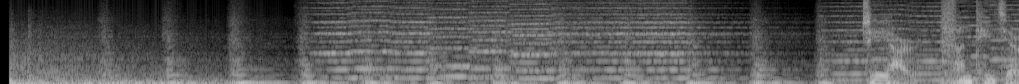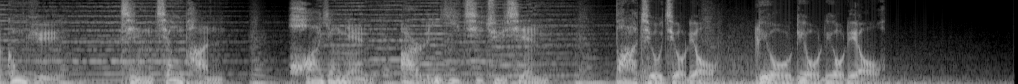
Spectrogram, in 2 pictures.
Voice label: 男 广告 品质广告; JR公寓

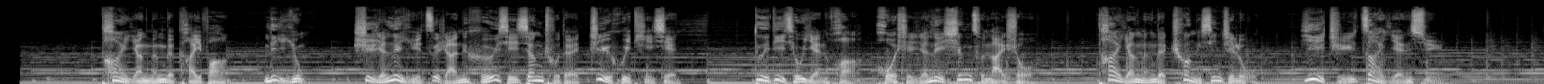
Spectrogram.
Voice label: 男, 专题, 带干音; 太阳能开发

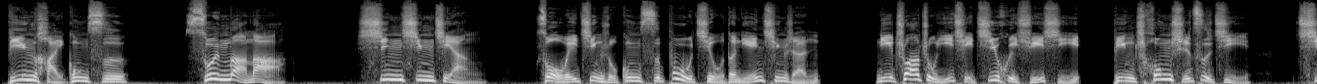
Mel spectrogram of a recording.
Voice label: 男 颁奖

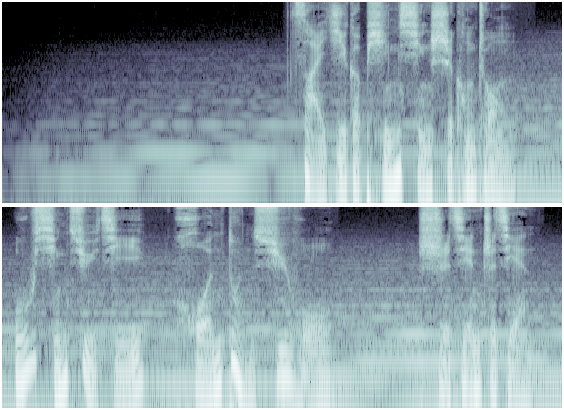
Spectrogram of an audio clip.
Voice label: 男, 专题, 宣传片; 九州天空城

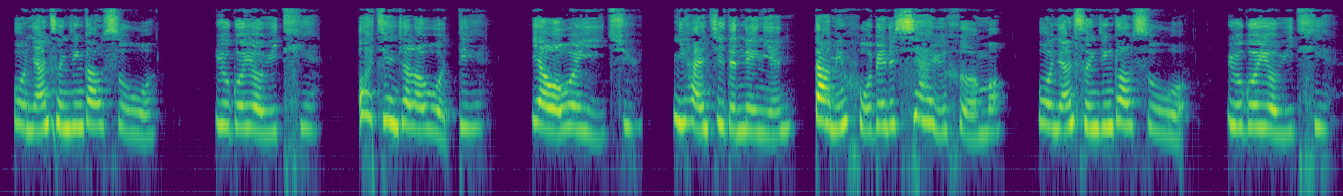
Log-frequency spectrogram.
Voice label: 女25-模仿, 女; 紫薇

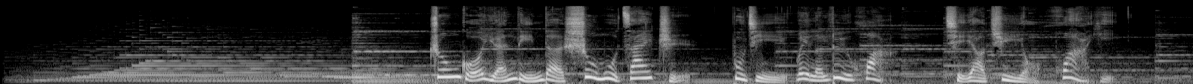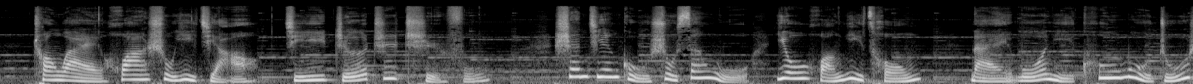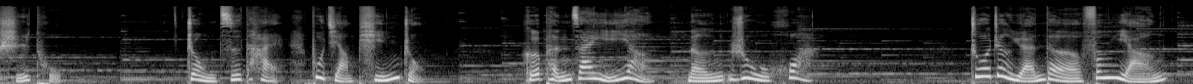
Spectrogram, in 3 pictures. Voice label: 女 课件 有声书片段; 梓翁说园

